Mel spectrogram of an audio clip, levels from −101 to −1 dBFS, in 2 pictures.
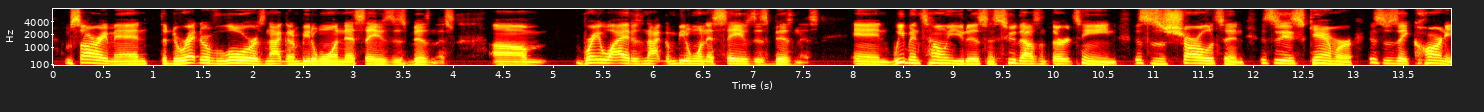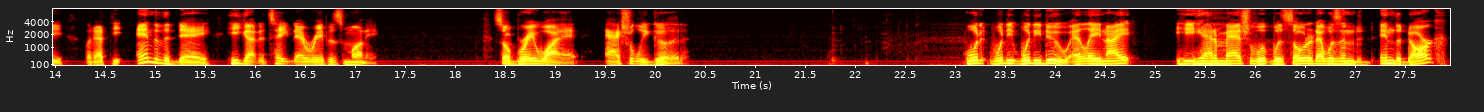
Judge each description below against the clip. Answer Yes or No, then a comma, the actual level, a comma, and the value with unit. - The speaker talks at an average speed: Yes, average, 195 wpm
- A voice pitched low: Yes, low, 125 Hz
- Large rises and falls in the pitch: No, average, 3.4 semitones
